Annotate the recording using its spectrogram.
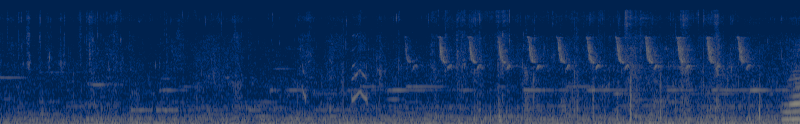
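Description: A bird calls a fast run of about a dozen short, high, downward-sliding notes, roughly four a second, over the middle and latter part, against a steady low rumble of outdoor background noise.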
